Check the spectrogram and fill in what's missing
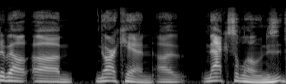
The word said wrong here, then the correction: Naloxone: Did I say that right? – Naloxone, you were close. – Naloxone, yeah, I transpose the letters.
